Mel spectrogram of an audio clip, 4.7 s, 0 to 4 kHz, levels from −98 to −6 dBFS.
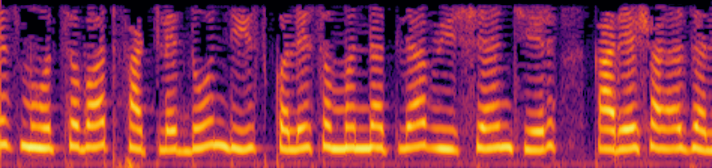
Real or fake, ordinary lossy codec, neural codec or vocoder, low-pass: real; none; none; 3.6 kHz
